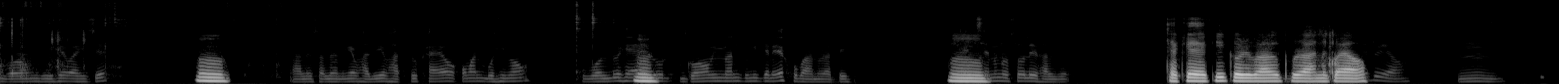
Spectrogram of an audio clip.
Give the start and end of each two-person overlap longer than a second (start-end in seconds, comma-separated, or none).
none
